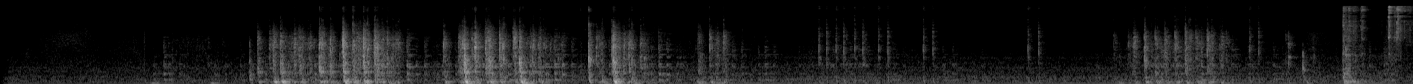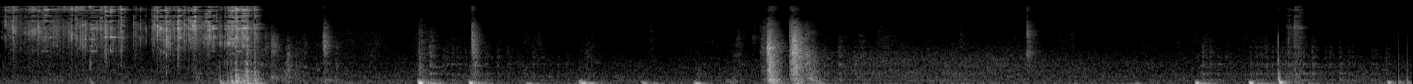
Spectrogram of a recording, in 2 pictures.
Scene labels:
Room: office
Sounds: keyboard typing, keys, footsteps, window

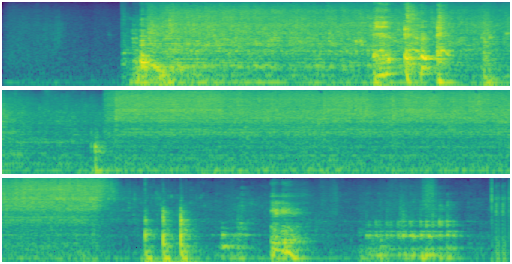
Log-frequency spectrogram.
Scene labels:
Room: bathroom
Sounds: toilet flushing, running water

